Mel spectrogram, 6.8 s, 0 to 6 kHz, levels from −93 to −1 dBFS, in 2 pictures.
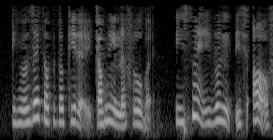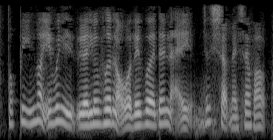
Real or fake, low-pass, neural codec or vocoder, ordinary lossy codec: fake; 5.4 kHz; codec, 16 kHz, 1 kbps, FunCodec, trained on Chinese and English, 50 frames a second; MP3, 24 kbps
